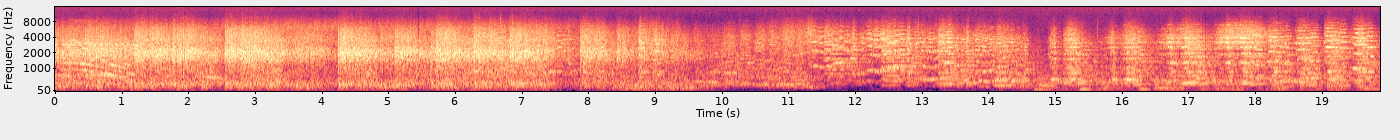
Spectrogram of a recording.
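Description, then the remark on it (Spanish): A loud train rumbles along the rails toward a curve with a steady rhythmic clatter for several seconds, then gives way to a busier, tonal passage that sounds like music. “El tren está llegando a la curva.”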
